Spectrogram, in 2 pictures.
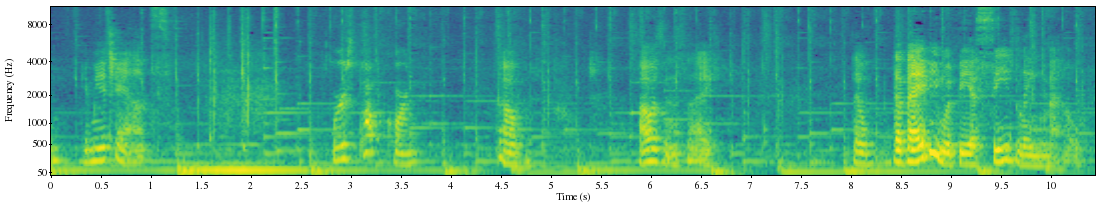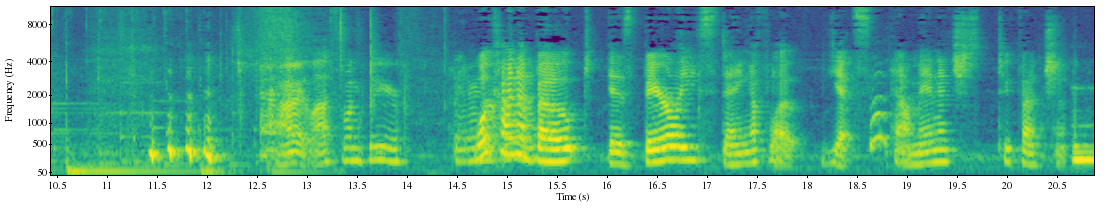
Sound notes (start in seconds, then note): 1.2 upbeat music; 11.4 laughing; 20.7 upbeat music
